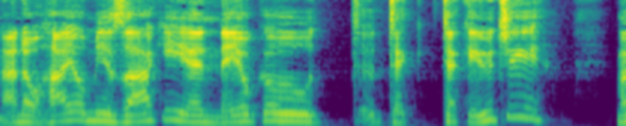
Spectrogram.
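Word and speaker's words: Naoko Takeuchi: names from Japan I know ha Miyazaki and naoko teuchi am I mispronounced that Lindsay yeah no you got it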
